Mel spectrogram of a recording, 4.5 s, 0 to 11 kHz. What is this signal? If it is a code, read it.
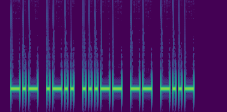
Morse code, heard as a keyed tone, about 20 wpm, 700 Hz. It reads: KL3MX
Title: Speed Racing - USA 2x2 Call Signs 17wpm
